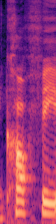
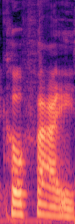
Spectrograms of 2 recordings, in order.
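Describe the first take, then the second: First: It sounds like the drink coffee. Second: It ends in 'fye', like hi-fi. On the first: It is a pun on buying someone coffee. "some say coffee" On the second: It is modeled on hi-fi and Wi-Fi. "comes from hi-fi and Wi-Fi"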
